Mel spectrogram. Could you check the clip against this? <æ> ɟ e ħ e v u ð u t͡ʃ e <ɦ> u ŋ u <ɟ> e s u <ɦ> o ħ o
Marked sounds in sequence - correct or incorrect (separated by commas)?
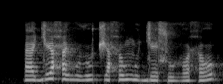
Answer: correct, incorrect, correct, correct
